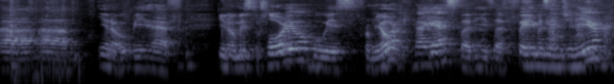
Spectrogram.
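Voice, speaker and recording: A man with a Swiss accent speaks at a moderate pace, his fairly high voice rising and falling in a lively way. Noticeable background noise and audible room echo fill the recording. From Switzerland. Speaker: real estate developer. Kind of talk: public hearing presentation.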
